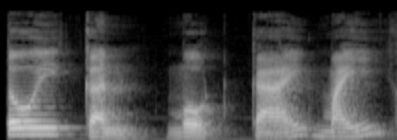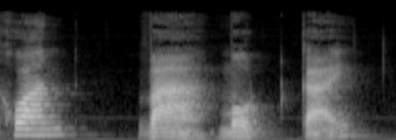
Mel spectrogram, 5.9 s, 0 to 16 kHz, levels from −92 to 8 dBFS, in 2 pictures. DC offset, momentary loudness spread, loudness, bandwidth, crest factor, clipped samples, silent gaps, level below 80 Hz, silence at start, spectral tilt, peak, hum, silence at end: 0.1%; 12 LU; -23 LUFS; 11.5 kHz; 20 dB; under 0.1%; none; -56 dBFS; 0.05 s; -6 dB/octave; -4 dBFS; none; 0.3 s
